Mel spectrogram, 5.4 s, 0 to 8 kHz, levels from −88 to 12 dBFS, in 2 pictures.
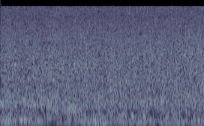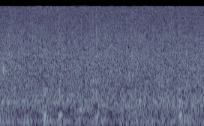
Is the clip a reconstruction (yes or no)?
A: no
